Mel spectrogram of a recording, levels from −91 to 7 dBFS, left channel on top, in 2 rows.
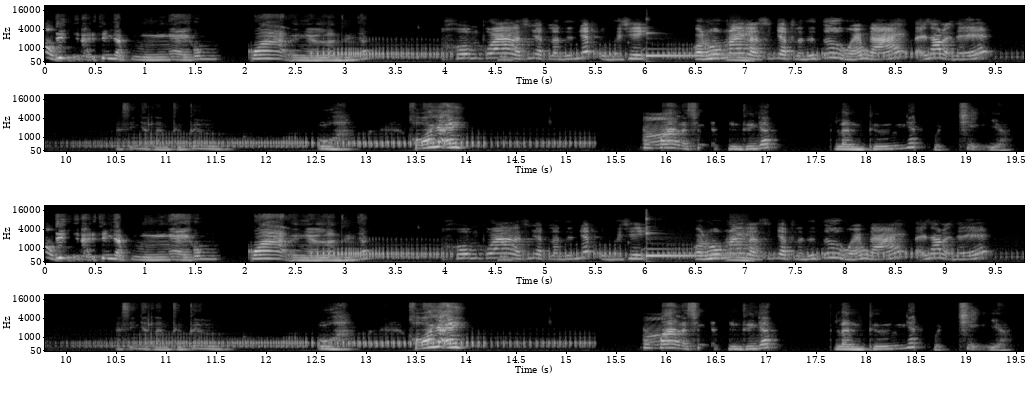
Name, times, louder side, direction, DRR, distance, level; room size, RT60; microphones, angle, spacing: voice 1, 0.1-1.7 2.0-3.3 4.5-4.7 6.8-7.1 10.5-11.7 12.5-12.9 13.4-14.0 15.8-17.1 17.7-19.4, right 2 dB, 25° right, 5.7 m, -30 dB
sound 1, 2.7-4.3 4.6-15.3, equal, ahead, 5.0 m, -40 dB
voice 2, 4.0-6.0 6.5-9.5 15.8-16.1, left 4 dB, 85° left, 2.1 m, -29 dB
sound 2, 6.0-7.1, right 2 dB, 60° right, 2.5 m, -31 dB
head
